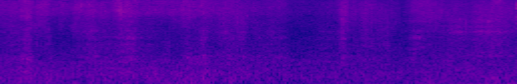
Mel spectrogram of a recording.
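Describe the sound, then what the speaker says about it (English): Strong wind on a mountainside buffets the microphone in a steady, loud, unbroken roar that fills the whole stretch without letting up. "Here we go, it's quite windy,"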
